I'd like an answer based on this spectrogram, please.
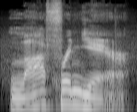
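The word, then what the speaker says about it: Lafrenière: You know him, you love him, a lot of folks were mispronouncing his name back in his draft season. Today we are talking about Alexis Lafreniere.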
